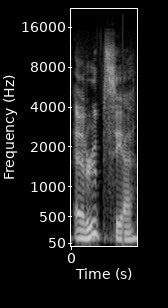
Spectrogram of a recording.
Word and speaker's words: Erupcja: You said it correct earlier, but right here you did it a little wrong. It's ERUPCJA. ERUPCJA. Yep. I think because you had recently said it, it was in my head. It's tricky. It's Polish. I wrote it phonetically, but I like that cia.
